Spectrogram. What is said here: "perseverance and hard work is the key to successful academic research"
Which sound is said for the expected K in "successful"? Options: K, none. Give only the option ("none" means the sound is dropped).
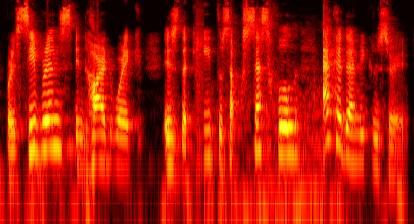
K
